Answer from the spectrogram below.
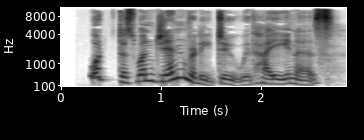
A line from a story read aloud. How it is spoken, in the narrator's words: I asked crossly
